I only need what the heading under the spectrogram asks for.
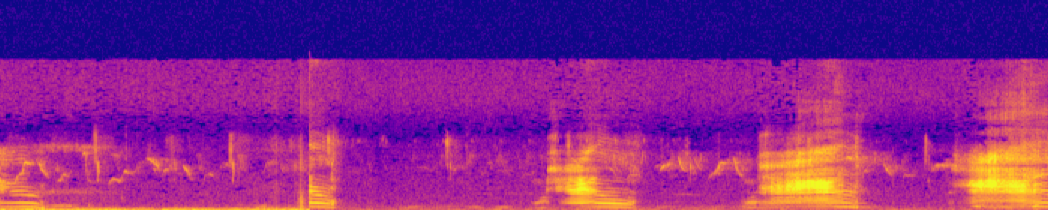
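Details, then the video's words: Village cat meowing: a falling meow at the start over low rumble, then after a quiet gap three loud, strained, rising-and-falling meows about a second apart. "Big Cat Meowing || Cats Meowing || A Beautifull Cat Meowing In Village Life"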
